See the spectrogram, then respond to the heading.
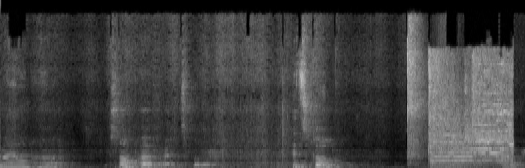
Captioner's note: metal pipe sound effect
